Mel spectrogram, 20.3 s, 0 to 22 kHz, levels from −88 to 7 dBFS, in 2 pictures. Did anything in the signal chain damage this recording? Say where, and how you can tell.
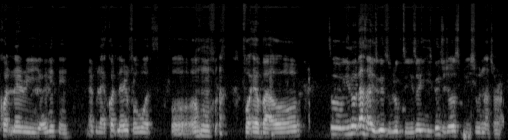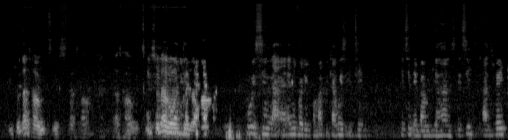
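Yes, at the call-processing stage. The speech is suppressed in double talk at 1.68–1.76, 5.35–5.64, 9.12–9.32, 10.34–10.39, 13.24–13.30 and 13.92–14.81 s. The level dips sharply, by roughly 20 to 30 dB in the deeper cases and only slightly at 13.24 s. The longest dip lasts most of a second. On a waveform the envelope caves in mid-phrase. A spectrogram shows columns where the harmonics fade out. The likely cause is an echo canceller that mistook overlapping talk for echo and ducked it.

There is also an echo leak at 2.66–2.70 s, again from call processing. A faint delayed copy of the speech returns 441 ms late, around 35 dB below the direct signal. On a spectrogram it appears as a weak, smeared repeat of the earlier harmonic pattern. In the waveform it is a small ripple trailing the original by that fixed gap. 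It is likely residual loudspeaker pickup that the far end's canceller failed to remove and sent back.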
